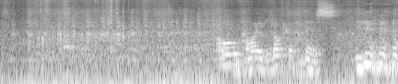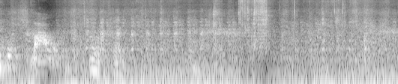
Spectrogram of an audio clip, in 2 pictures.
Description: Dog panting and men talking in the background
